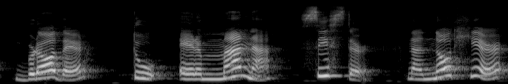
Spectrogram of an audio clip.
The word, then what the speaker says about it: hermana: Tu hermano brother to hermana sister now note here I'm not pronouncing the H because the H in Spanish is silent yes it is a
